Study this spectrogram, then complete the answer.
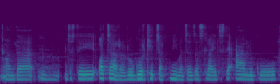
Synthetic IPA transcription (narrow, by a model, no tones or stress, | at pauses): ʌnt̪ʌ | d͡zʌst̪ʌjʌt͡saɾʌɾuɡorkʰet͡sʌʈnibʱʌnt͡sʰʌd͡zʌslajd͡zʌst̪ʌjʔaluko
